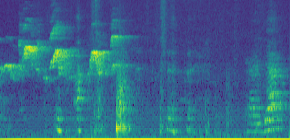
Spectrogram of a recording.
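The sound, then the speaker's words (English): A very chatty pet bird in a house chirps and chatters in quick, bright bursts, three or four close together at the start, with indistinct voices murmuring underneath as the calls fade out. “And his daughter, and grandkids, and cats, two Doberman pinschers, and a very chatty bird.”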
